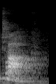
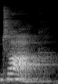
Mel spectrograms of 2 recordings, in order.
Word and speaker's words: talk: To talk hablar To talk borro esto estamos hablando en presente To talk conversar hablar la l no se pronuncia To talk hablar esto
